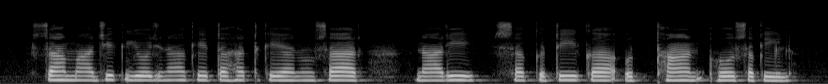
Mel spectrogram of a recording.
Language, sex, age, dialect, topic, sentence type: Magahi, female, 31-35, Western, banking, question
